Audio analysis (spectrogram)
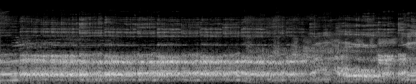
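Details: Howler monkey in Aruba producing a sustained, deep, burping roar lasting about four seconds, steady and harmonic-rich with a slight rise near the end.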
